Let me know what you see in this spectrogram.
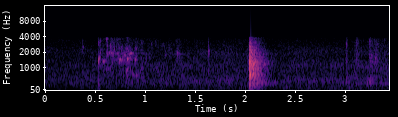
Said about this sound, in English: And then we open to the earth and say, Owatutu, Owatutu, Owatutu, and pour libation to the earth.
